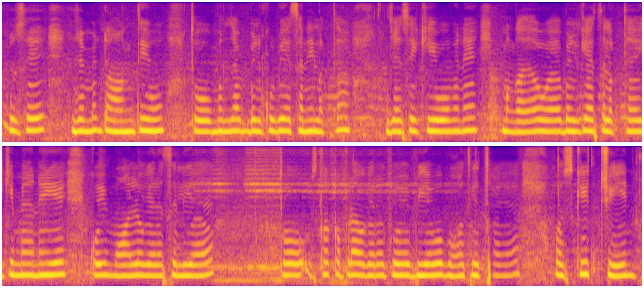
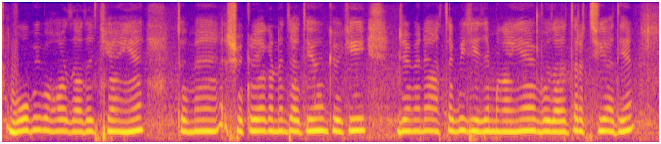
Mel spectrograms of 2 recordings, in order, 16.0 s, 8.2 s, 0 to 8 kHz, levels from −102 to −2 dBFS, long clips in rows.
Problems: constant background noise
